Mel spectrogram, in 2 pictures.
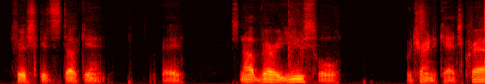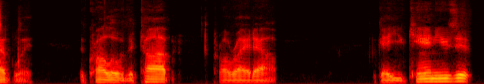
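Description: A middle-aged man giving a casual how-to talk, plainspoken, often checking in with "okay" and "right". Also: low-pitched. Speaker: fishing vlogger.

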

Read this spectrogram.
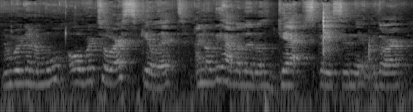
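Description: A woman's voice: mid-range voice, steady tone, normal speed. A middle-aged woman hosting a home cooking demonstration in her kitchen, chatty and narrating each step as she goes. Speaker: home cooking show host. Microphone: camera across the kitchen. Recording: echoey kitchen, far from camera, loud hiss. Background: sizzling skillet.

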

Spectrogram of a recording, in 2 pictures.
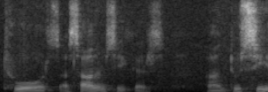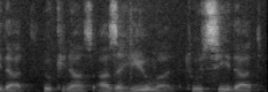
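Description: A man from a Kurdish region, interviewed, speaking slowly and searching for words. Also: fairly low pitch. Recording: faint hiss.

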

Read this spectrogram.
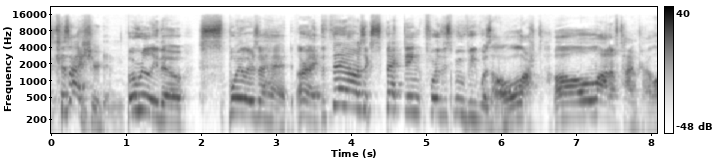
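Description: A young man talks casually to camera in a small room at home. His delivery is animated, with pitch that swings up and down. He rambles and often breaks off to correct himself, like a chatty video reviewer. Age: young adult. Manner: animated, rambling, self-interrupting. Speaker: movie reviewer.

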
